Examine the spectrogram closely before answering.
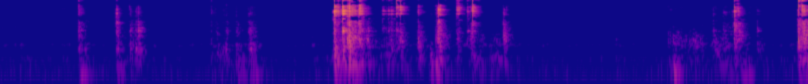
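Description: Irregular light clicks and rattles of small hard objects being handled, with the loudest, densest run of clicks about three to five seconds in, over a faint steady hum.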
